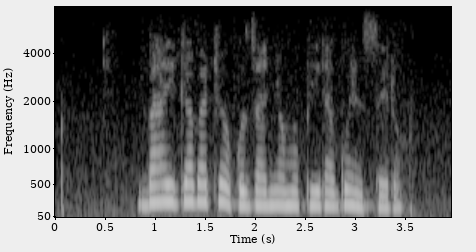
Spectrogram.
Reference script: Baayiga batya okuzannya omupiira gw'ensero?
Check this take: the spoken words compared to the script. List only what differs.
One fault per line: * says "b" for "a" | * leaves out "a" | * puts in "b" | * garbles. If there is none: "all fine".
all fine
